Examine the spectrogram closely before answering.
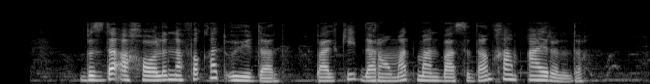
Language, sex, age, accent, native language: Uzbek, female, 30-39, Toshkent shahri, Uzbek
